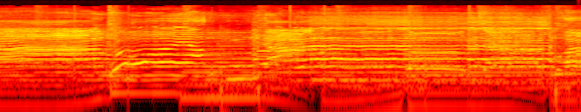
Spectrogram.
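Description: A church praise team of male and female voices singing a gospel song together through microphones, over steady low sustained accompaniment.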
